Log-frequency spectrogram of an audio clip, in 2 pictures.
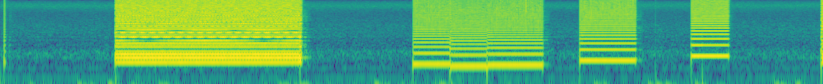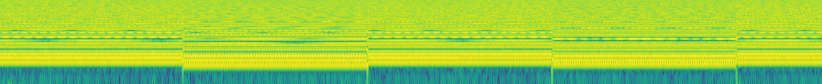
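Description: Native Instruments Massive software synth on a brand-new default patch, playing bright sustained three-note chords. After one held chord and a few short single notes, a chord progression runs from about halfway in, with the chord changing roughly every two seconds.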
